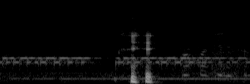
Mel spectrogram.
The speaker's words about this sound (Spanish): el pinche teléfono, pero no. Está en algún lugar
